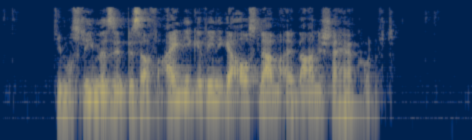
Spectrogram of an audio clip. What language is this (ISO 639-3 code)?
deu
